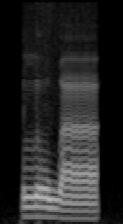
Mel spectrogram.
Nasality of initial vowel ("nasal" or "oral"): oral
